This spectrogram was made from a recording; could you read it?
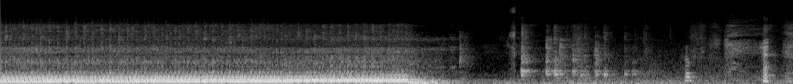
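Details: Laro ProStreet motorcycle running for the first time after faulty spark plugs were identified as the no-start cause: small single revs and runs with an even beat about four seconds, then shuts off cleanly; normal running.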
